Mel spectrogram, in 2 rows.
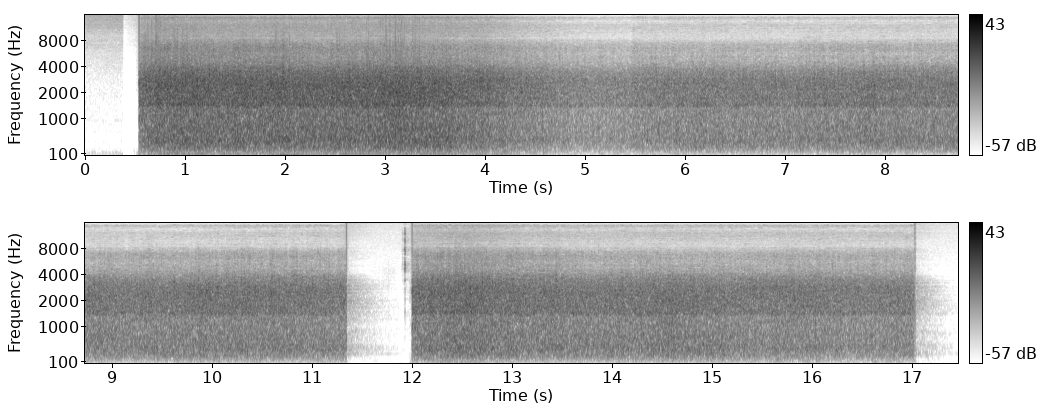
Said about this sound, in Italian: Quasi la stessa pioggia, ma non esattamente la stessa. È la pioggia che si ascolta cadere in quello splendido film di Kurosawa, Rashomon, del 1950, che per me è uno dei film più belli che siano stati realizzati.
